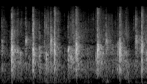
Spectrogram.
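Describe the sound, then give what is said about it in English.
A burst of audience applause welcoming Chairman Michael Zhang of the China Fashion Association at a panel discussion on international pathways: many hands clapping in quick, irregular, crisp slaps at a steady moderate level, with no voices over it. “Big round of applause.”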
